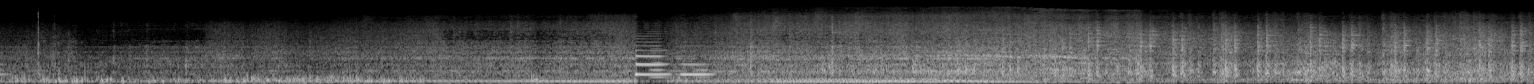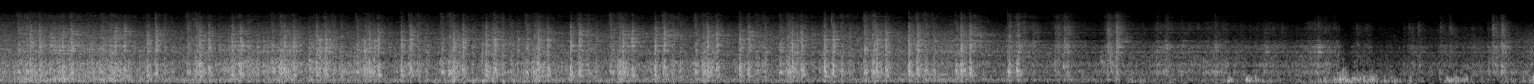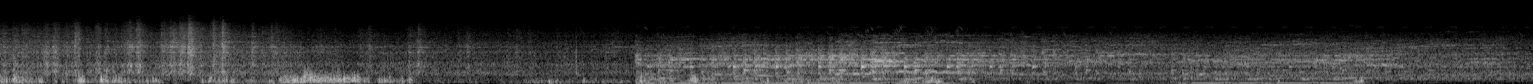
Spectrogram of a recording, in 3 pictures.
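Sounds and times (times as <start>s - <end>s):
diesel locomotive engine passing: 0.0s - 46.0s
train horn blast: 5.1s - 7.8s
wheels clicking over rail joints: 7.4s - 36.6s.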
